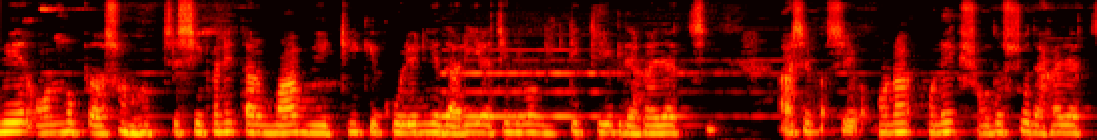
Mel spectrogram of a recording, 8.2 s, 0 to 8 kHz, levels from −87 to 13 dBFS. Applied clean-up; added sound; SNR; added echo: classical method WPE with log-MMSE.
